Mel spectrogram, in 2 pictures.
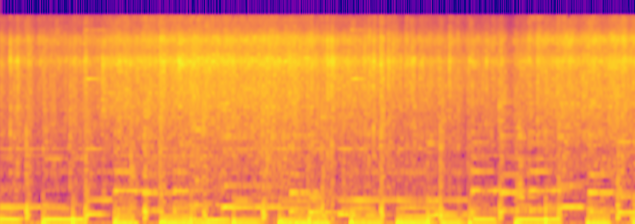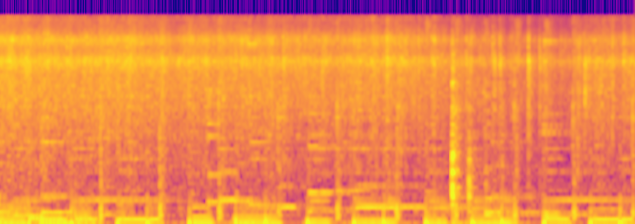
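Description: Baby asparagus spears sizzling steadily in hot oil and garlic in a frying pan, the pan shaken over the flame partway through. Background music plays underneath.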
